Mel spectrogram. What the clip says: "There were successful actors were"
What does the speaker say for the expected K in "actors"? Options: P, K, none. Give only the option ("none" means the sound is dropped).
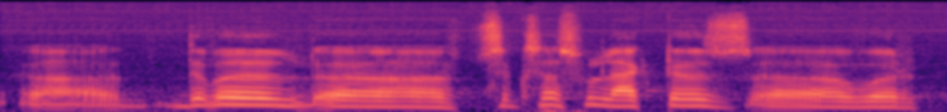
K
